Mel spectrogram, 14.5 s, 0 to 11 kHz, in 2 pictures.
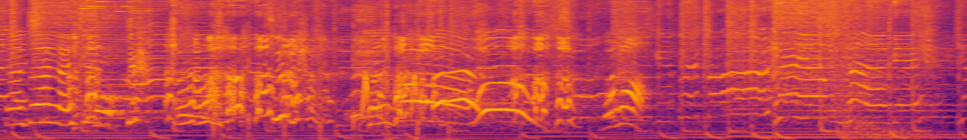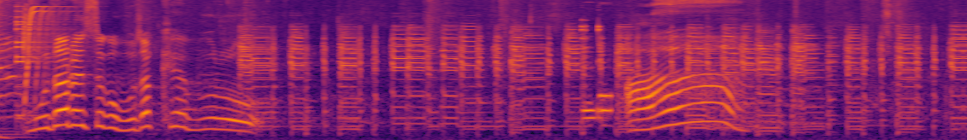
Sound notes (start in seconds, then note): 2.6 applause!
